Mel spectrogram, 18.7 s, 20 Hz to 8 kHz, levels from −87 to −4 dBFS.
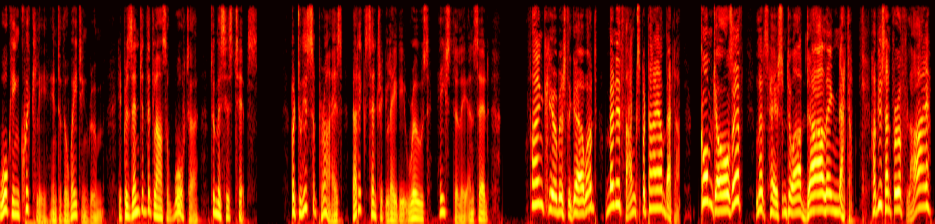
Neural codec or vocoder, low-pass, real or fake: none; 7.2 kHz; real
